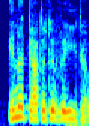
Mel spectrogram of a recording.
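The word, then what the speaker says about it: In-A-Gadda-Da-Vida: This is Inagada de Vida, which is in the Garden of Eden, but it's their own pronunciation of it.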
